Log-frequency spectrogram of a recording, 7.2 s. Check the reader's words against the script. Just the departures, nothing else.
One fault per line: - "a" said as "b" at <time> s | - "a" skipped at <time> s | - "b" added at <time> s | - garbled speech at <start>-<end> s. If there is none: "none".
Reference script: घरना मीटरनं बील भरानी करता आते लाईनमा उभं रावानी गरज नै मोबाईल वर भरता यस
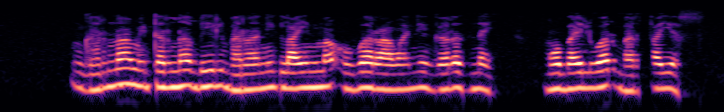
- "करता आते" skipped at 2.8 s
